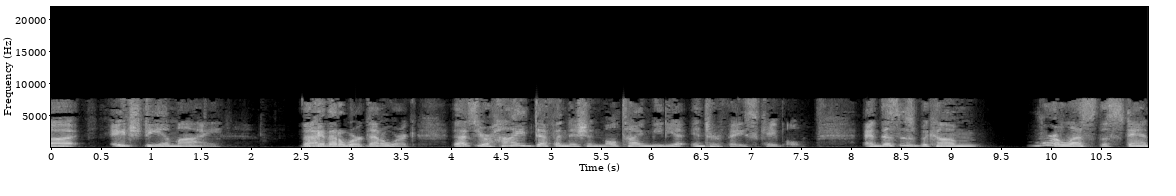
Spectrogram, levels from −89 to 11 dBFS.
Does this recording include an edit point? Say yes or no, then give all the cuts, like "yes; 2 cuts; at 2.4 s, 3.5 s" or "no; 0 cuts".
no; 0 cuts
